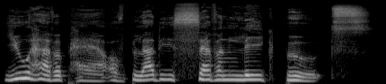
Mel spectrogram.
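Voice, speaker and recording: A small serpent prince acted by a woman in an audio story. He speaks slowly, in a flat, faintly hissing drawl. His airs are princely and his temper is dry and sardonic. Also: mid-range voice, natural voice. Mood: demanding, incredulous. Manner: sibilant, drawn-out, flat drawl.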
